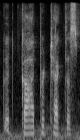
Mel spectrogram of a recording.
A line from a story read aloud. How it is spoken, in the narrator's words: muttered one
